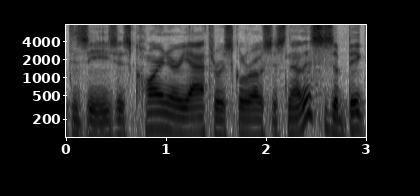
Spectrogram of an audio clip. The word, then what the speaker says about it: atherosclerosis: Well, how does atherosclerosis, is that the way you pronounce it? Yes, it is.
